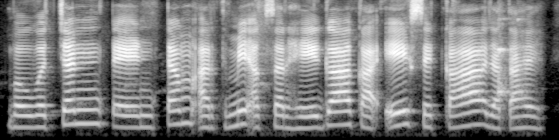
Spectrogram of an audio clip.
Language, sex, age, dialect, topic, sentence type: Hindi, female, 18-24, Marwari Dhudhari, agriculture, statement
